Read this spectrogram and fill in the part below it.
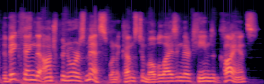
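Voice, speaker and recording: A middle-aged man hosting a podcast, reading a cheerful scripted introduction and then chatting casually with quick laughs. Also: a little high, sing-song, soft background music. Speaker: podcast host.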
